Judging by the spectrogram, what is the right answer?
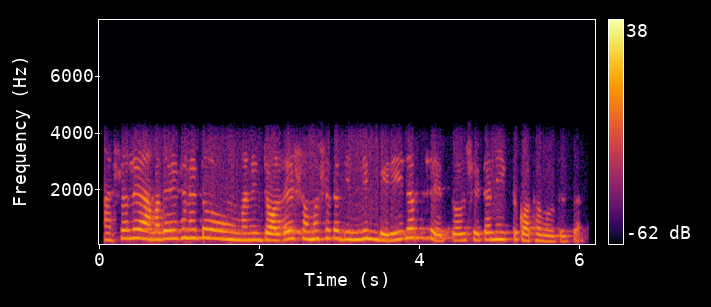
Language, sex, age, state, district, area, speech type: Bengali, female, 30-45, West Bengal, Purba Medinipur, rural, conversation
